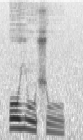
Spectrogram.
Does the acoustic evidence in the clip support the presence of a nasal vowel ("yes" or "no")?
yes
